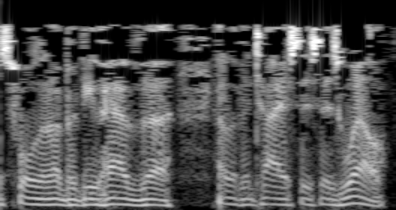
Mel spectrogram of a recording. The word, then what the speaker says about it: elephantiasis: These problems, the limbs, the interesting thing about this lymphatic problem is it's referred to often as elephantitis. Elephantiasis, I got to pronounce that correctly.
